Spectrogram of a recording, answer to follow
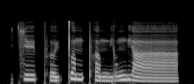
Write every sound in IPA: t͡syː˧pʰɵ˨˥ɥ t̪ɐ˥mpʰɐ˧mjʊ˥ŋ jaː˨

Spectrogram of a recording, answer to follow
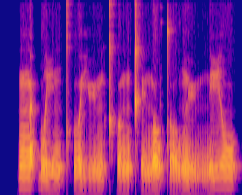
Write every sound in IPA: ŋɐ˥t̚wiː˨ŋkʷʰɐ˨j yː˨˥mkʰʊ˨˥ŋ kʰɪ˨˥ŋo˨wt̪o˨˥wn̪yː˨˩m n̪iː˥w

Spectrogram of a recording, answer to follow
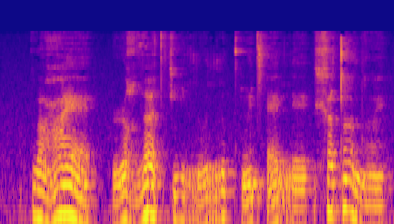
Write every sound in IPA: kʷɑ˧˩ ʕæ˥˩ | ə˞˩˧˩ʁðˤi˥˩t͡sʼi˧˩ rʊ˩˧˩ rʊ˥˧kʷʰɛ̃˩˧˩t͡sʼæ˩˧˩rɛ˩ | xɪ˥˧tˤɛ̃˥˧ dˤæ̃˩

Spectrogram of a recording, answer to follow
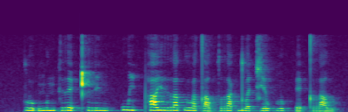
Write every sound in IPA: klu˨˩ʔŋu˨˩nkre˥˩ʔkʰri˧n | wi˥˩ʔpʰa˥˩jra˥˩t̚ lu˨˩a̯ta˩˦wkra˦˥k̚du˧a̯ t͡ɕeː˧wplu˨˩k̚ ʔe˨˩ʔ tra˧w

